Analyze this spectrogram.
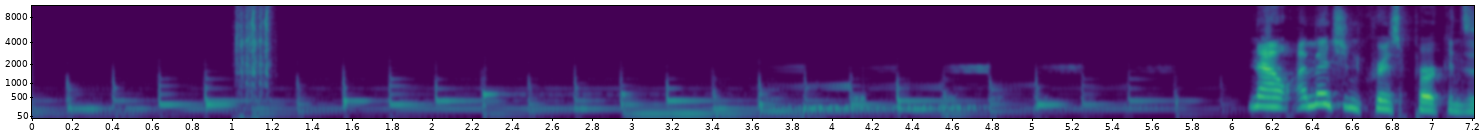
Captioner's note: gun cocks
